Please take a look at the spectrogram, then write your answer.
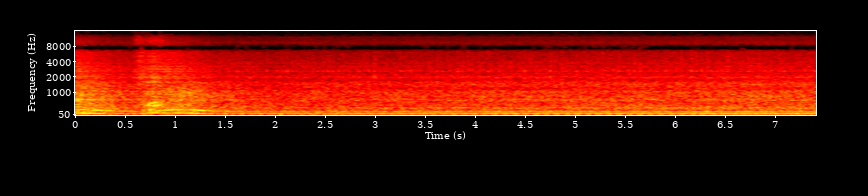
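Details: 1984 Jeep Wagoneer carbureted engine after fitting a new Edelbrock fuel pump; catches and settles into a steady, even low rumble with no stumbling or misfire, running fine.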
